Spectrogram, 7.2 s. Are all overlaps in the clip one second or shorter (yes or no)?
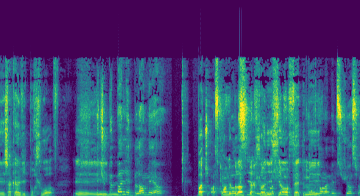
no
